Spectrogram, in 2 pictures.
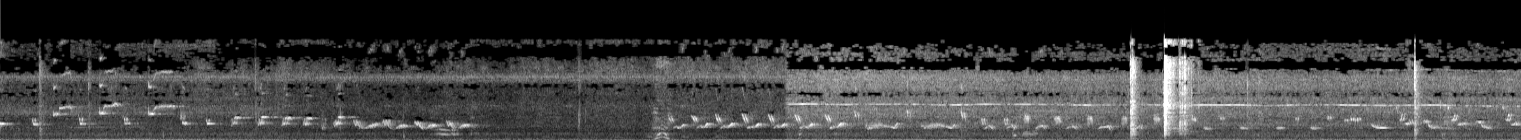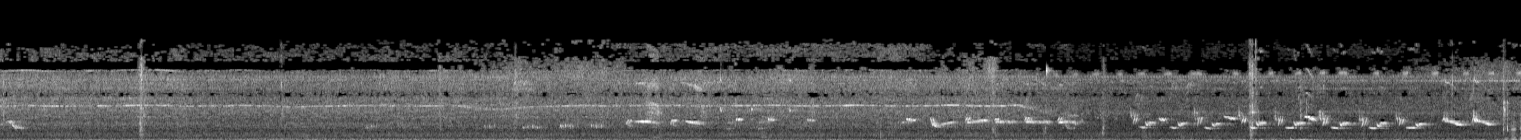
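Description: Songbirds chirping in repeated quick trills, with a steady thin high tone through the middle. A few sharp knocks of an axe striking a tree trunk, the loudest about a third of the way in.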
